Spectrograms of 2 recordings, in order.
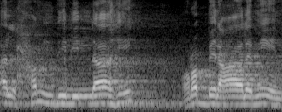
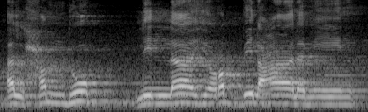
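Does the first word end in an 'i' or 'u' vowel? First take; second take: i; u. First: Alhamd ends with an 'i' vowel. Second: Alhamd ends with a 'u' vowel. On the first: The speaker calls it wrong. "بعض الناس يكسر كلمة الحمد" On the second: The speaker calls it right. "فالقراءات كلها بالضم"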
